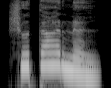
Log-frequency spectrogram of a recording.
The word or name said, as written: ಷುತಾರ್‍ನಲ್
